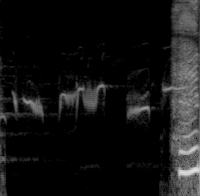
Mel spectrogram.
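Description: Faint bird chirps: three or four short, high whistled notes, one of them rising, before a voice starts near the end.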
